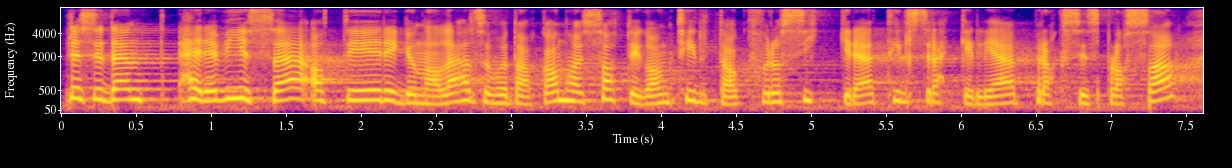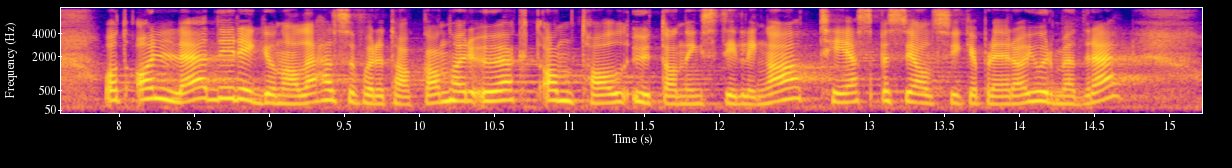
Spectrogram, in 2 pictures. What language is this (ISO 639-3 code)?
nor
